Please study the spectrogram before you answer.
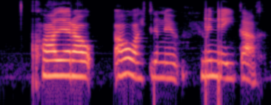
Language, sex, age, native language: Icelandic, male, 12, Polish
